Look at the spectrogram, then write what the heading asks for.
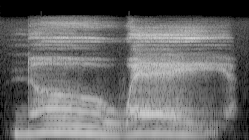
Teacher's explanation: It goes up, then down, then up again. It does. It is like a valley.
